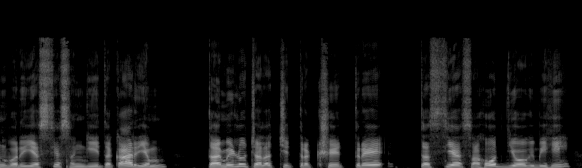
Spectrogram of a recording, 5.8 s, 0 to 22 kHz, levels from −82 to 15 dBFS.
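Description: No technical faults turn up anywhere in this speech recording, so there is nothing to flag.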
